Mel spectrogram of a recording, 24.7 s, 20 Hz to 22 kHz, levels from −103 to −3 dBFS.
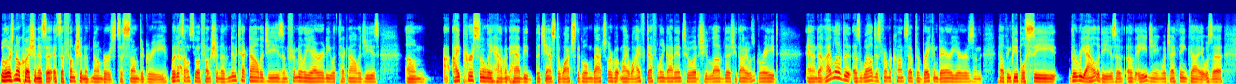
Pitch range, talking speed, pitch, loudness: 110-125 Hz, 205 wpm, 115 Hz, -21 LUFS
